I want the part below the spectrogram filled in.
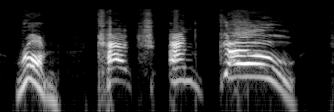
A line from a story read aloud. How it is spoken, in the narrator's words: he yelled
